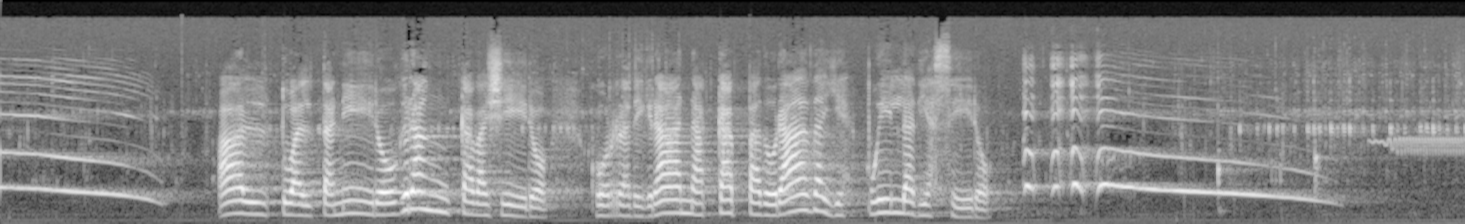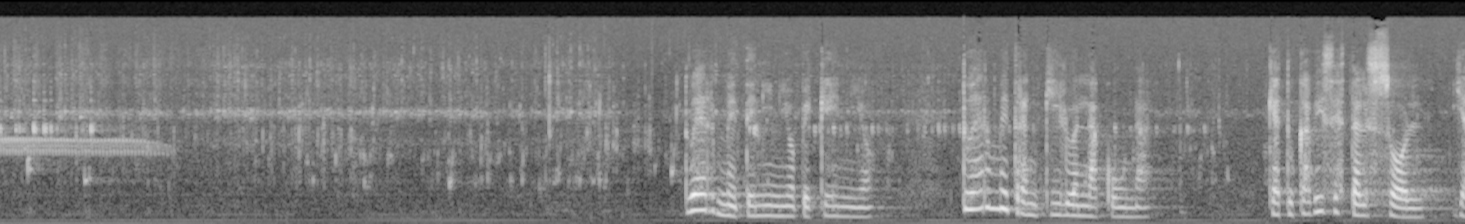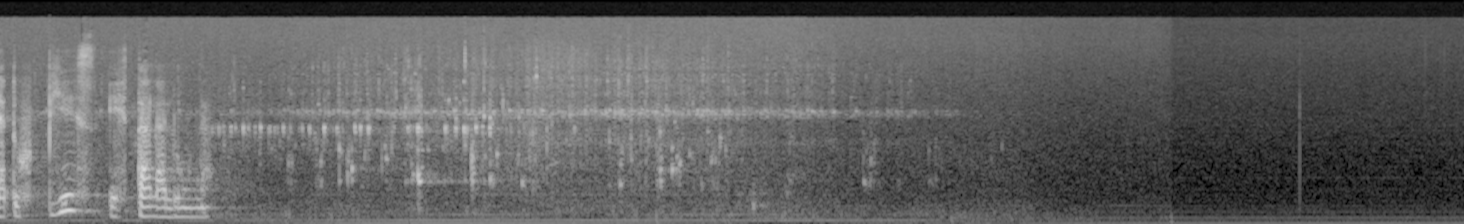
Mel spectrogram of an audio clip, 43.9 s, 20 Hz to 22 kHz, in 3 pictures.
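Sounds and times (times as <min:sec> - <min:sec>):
rooster crowing: 0:00.0 - 0:01.7, 0:10.2 - 0:16.4
thin high tone: 0:00.0 - 0:04.5, 0:10.2 - 0:20.8, 0:29.8 - 0:39.0
drip-like plinks and ticks: 0:01.5 - 0:07.2, 0:12.2 - 0:28.6, 0:29.3 - 0:38.9
steady whistling tone: 0:12.2 - 0:17.4
rapid bird chirps: 0:12.4 - 0:19.8.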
